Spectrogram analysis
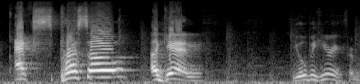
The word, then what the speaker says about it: espresso: Espresso, the elixir of life.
